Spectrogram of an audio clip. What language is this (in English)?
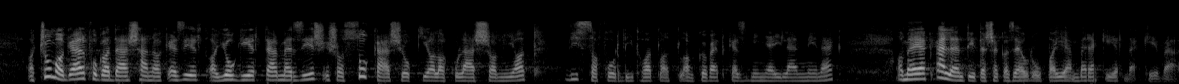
Hungarian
